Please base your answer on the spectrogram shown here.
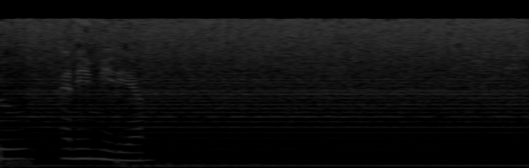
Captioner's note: speaking spanish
